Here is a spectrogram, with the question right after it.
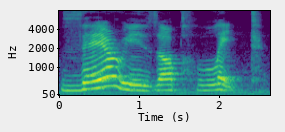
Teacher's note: are과 i가 연음돼요. 나고 이렇게 또 떨리는 소리 z로 날 거예요.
